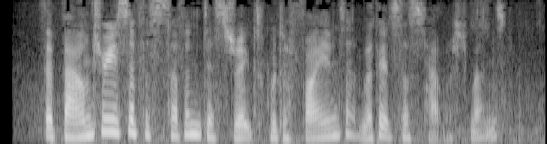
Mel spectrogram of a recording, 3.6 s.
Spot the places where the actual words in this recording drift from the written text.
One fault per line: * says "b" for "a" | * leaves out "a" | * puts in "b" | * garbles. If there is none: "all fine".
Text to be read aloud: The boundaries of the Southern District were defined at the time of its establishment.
* leaves out "time of"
